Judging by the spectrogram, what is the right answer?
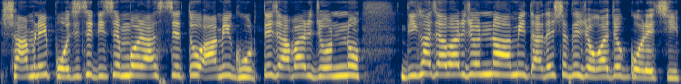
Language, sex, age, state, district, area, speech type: Bengali, female, 18-30, West Bengal, Purba Medinipur, rural, spontaneous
